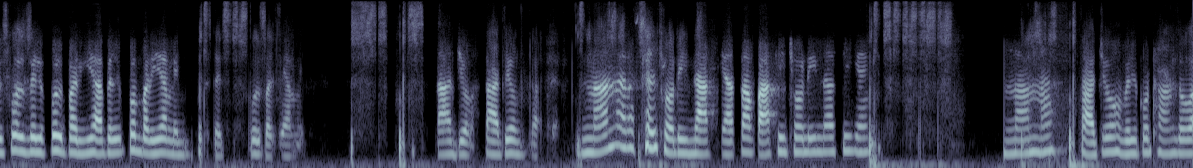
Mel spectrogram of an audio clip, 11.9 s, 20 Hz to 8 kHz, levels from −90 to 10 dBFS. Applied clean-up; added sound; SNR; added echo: neural diffusion model UNIVERSE++.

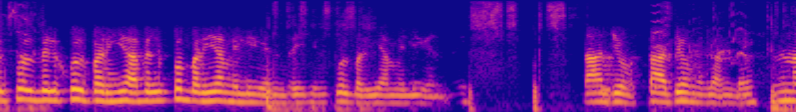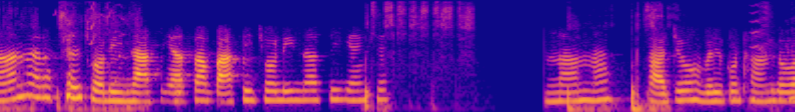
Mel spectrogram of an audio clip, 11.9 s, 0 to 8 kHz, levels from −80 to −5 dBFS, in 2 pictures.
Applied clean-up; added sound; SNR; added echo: neural mask model RNNoise.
